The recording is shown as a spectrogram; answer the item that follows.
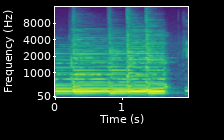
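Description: Acoustic guitar, tuned a whole step down, strummed on a C major chord shape several times in a steady rhythm. The chord rings out and fades shortly before the end.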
